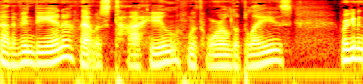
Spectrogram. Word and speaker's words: Ptahil: It's pretty cool, but anyways, I think the P is silent at the beginning of this band name. It's Ptahil, and I'm pretty sure they pronounced it Ptahil. So that's how I'm going to pronounce it.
